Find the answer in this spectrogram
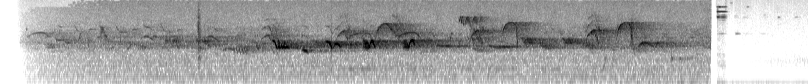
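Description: Forest birds singing: many short, overlapping whistled and chirping phrases over a faint hiss, which stop abruptly about a second before the end.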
